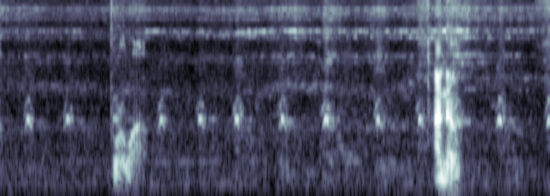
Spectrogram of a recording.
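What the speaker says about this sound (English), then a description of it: "I love the crows." Crows caw in short, evenly spaced calls outdoors, with two louder bursts of sound mixed in and a person speaking briefly over them.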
